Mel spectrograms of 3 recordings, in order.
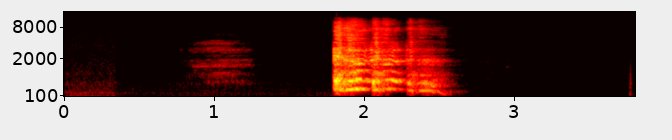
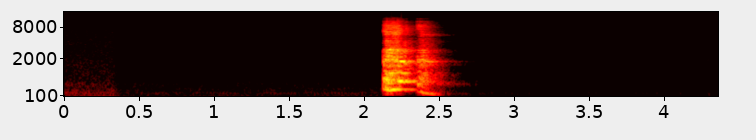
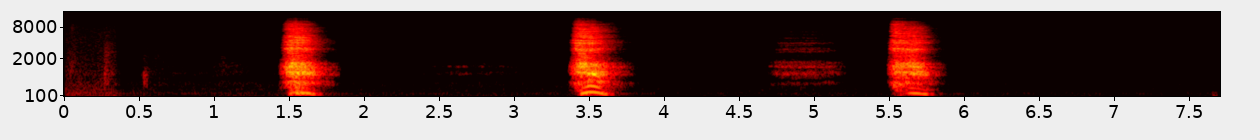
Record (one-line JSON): {"three_cough_length": "3.8 s", "three_cough_amplitude": 27701, "three_cough_signal_mean_std_ratio": 0.28, "cough_length": "4.4 s", "cough_amplitude": 27361, "cough_signal_mean_std_ratio": 0.19, "exhalation_length": "7.7 s", "exhalation_amplitude": 13479, "exhalation_signal_mean_std_ratio": 0.23, "survey_phase": "beta (2021-08-13 to 2022-03-07)", "age": "45-64", "gender": "Female", "wearing_mask": "No", "symptom_runny_or_blocked_nose": true, "smoker_status": "Never smoked", "respiratory_condition_asthma": true, "respiratory_condition_other": false, "recruitment_source": "REACT", "submission_delay": "2 days", "covid_test_result": "Negative", "covid_test_method": "RT-qPCR", "influenza_a_test_result": "Unknown/Void", "influenza_b_test_result": "Unknown/Void"}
